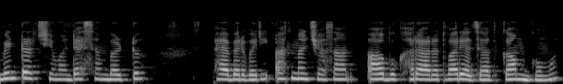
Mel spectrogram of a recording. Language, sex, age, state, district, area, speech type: Kashmiri, female, 60+, Jammu and Kashmir, Ganderbal, urban, spontaneous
